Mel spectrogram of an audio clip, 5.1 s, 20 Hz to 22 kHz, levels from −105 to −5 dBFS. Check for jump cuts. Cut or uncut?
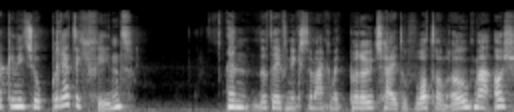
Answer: cut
